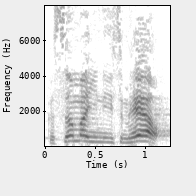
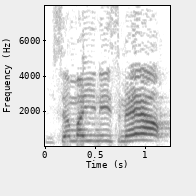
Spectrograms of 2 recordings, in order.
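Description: First: Said in the usual way. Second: Louder emphatic repeat. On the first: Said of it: "first statement, then repeated". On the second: Real, not acted. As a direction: hit it harder the second time. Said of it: "repeated for emphasis".

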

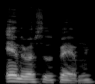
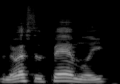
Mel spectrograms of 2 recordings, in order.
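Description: First: Said in the usual way. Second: Said oddly; garbled reading. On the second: Real, not acted. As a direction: stumble over it strangely. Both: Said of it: "I don't know why I said that so weird".

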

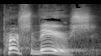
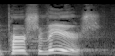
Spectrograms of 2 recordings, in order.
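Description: First: "perseveres" set apart and pitched higher; stress on perseveres. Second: Said in the usual way. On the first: Shown as a demonstration. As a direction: lift the word "perseveres" so it stands out. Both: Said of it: "pay attention to that word".

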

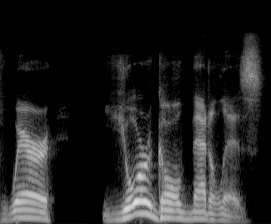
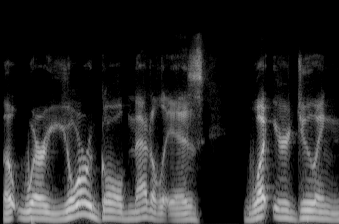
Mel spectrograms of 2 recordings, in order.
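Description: First: "your gold medal" said slowly, each word weighed; stressed slowly. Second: "where your gold medal is" drawn out slowly, leaning on "your"; emphatic, slowed. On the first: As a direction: lean on "your" and stretch "Where your gold medal is". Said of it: "he goes No, no, no". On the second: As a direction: spell out the point slowly, word by word. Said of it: "He says". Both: Retold or imitated.

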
